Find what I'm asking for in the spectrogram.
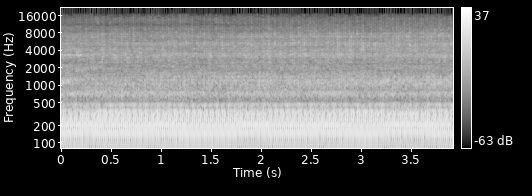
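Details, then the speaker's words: Nissan RB engine with 20 deck, after fixing a no-compression fault, now on six cylinders: steady, even idle with smooth low burble, no misses or knocks; all cylinders firing cleanly. "Um, so yeah, let's see what this 20 deck sounds like with six cylinders."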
